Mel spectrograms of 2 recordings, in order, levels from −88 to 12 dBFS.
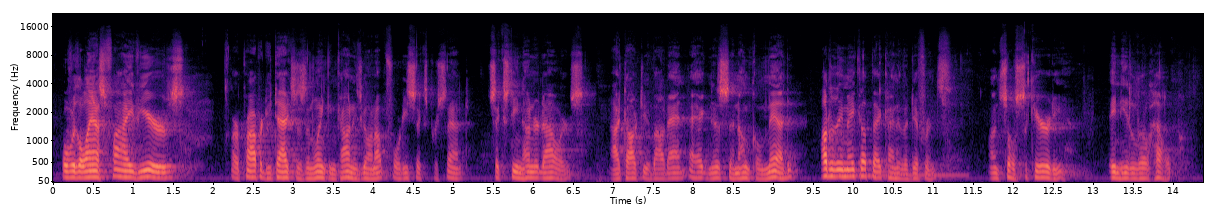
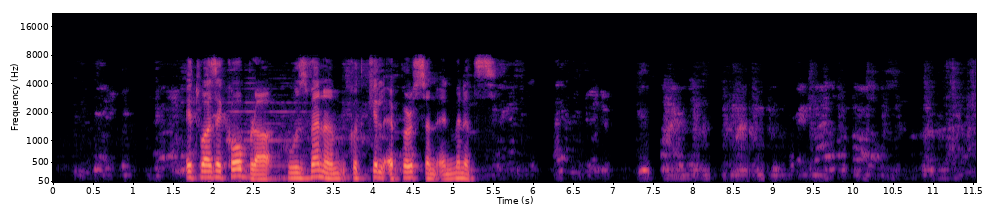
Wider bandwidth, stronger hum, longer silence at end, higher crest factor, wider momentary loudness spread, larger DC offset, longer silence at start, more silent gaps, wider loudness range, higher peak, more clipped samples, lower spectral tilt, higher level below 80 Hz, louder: first, 13 kHz vs 8.2 kHz; neither; second, 0.25 s vs 0.55 s; about the same, 20 dB vs 20 dB; second, 14 LU vs 25 LU; neither; second, 0.1 s vs 0.5 s; neither; second, 5 LU vs 24 LU; about the same, 0 dBFS vs -2 dBFS; neither; about the same, -5 dB/octave vs -5.5 dB/octave; second, -66 dBFS vs -60 dBFS; second, -21 LUFS vs -18 LUFS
